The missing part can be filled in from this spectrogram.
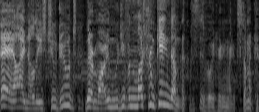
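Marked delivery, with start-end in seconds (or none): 0.0-3.6 tight-throated character voice, much higher. Voicing a character who recognizes two brothers, in a throat-closed character voice. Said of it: "to do this voice, I'm kind of closing my throat".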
